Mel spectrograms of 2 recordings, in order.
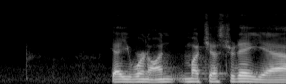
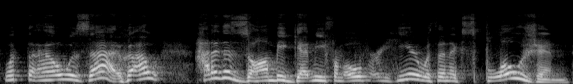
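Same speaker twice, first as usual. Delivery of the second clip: higher, mock-indignant disbelief; baffled outrage; 6 semitones higher than usual. Retelling his shock at the grenade, higher and indignant. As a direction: act stunned and offended. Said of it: "I was like".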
